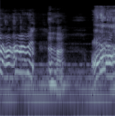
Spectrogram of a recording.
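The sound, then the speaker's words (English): Someone imitates a dolphin with their voice: three bursts of high, warbling squeals with sweeping pitch bends, separated by short pauses, fairly loud and with no talking. “And they're like, no, that means I love you in dolphin.”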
